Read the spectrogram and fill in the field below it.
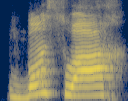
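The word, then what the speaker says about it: bonsoir: हॉलिडज़ I will repeat once more born bogus ब स्वा ब स्वा हैप्पी गुड इवनिंग इसको बोलते हैं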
